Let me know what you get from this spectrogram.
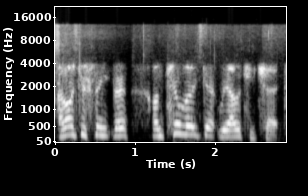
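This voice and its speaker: A man's voice: high-pitched, brisk, no echo, low-quality recording. A man in his sixties from England, calling in to a phone-in show and talking hesitantly with many ums and restarts. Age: 60s. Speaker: caller. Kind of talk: phone-in call.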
